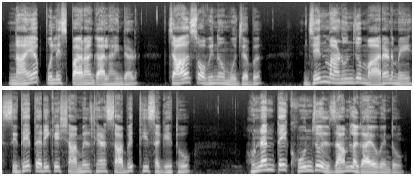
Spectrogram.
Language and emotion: Sindhi, neutral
